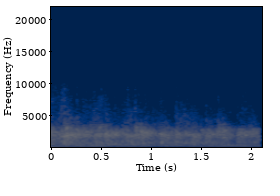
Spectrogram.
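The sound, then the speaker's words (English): A church audience claps their hands for Jesus in steady, dense applause, a continuous crackling wash of many overlapping claps at an even loudness, with no voices standing out. “Can we clap hands for Jesus one more time?”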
